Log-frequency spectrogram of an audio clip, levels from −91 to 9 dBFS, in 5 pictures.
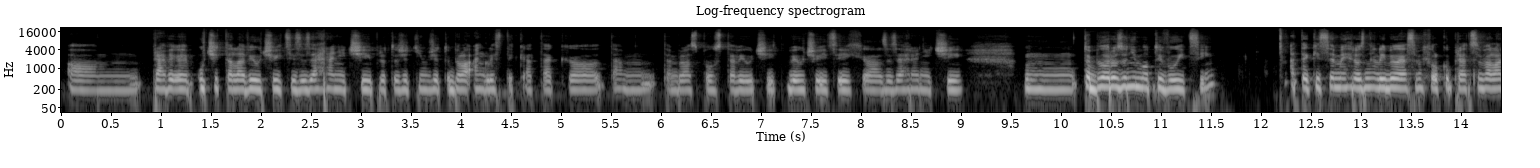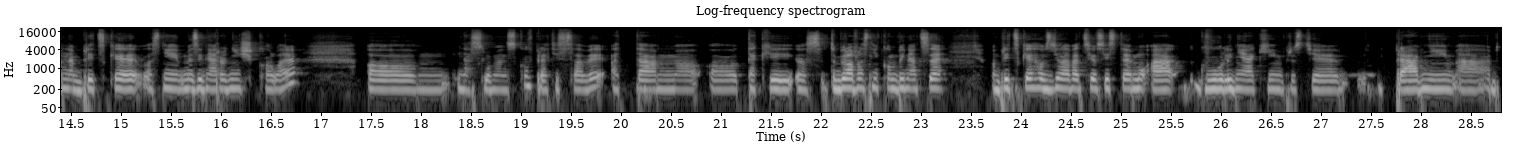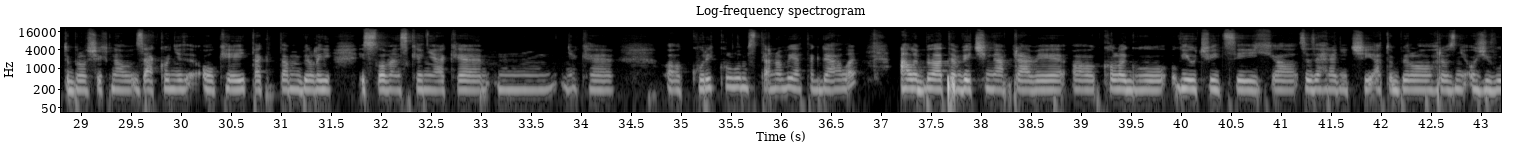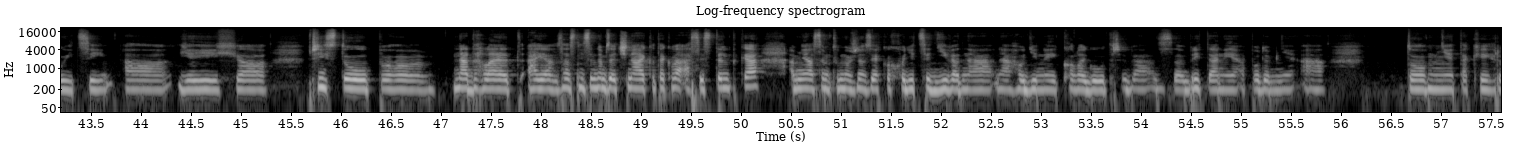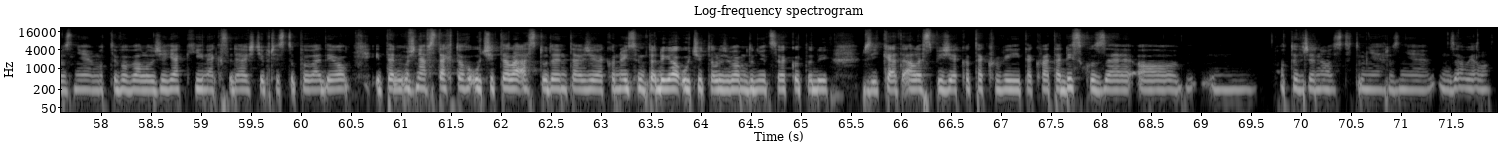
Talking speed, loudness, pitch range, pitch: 145 wpm, -31 LUFS, 195-215 Hz, 200 Hz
